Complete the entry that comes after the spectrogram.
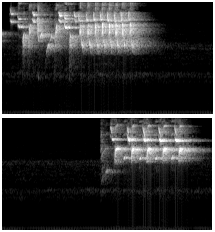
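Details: European goldfinch, untutored Western bird, in full readiness song: two bursts of quick, metallic twittering trills roughly two seconds apart, each phrase energetic and high-pitched, separated by a quiet gap with only faint background hum.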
